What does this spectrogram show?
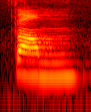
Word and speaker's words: thumb: Now there's a rule to remember with the letter B. It's always silent when it follows the letter M. Climb, crumb, lamb, thumb, dumb, and plumber. So practice them with me. I'm not pronouncing the B, I'm just pronouncing the M consonant sound.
